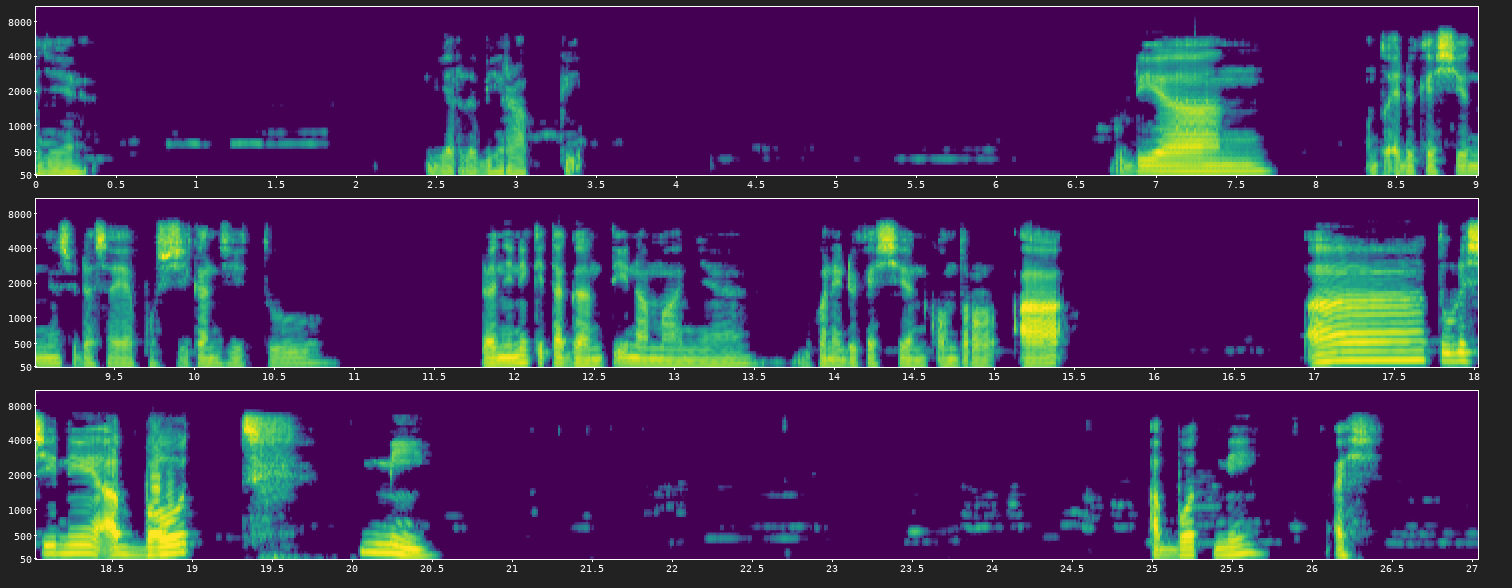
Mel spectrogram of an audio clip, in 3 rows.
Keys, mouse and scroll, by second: 14.6 ctrl+shift+@.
